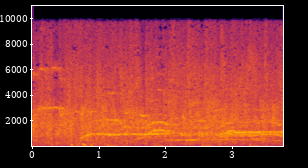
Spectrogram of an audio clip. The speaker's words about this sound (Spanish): ¿Le damos un aplauso al alcalde para despedirle? Venga.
